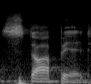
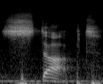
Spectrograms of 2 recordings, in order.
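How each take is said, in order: First: The ending is said as an extra syllable. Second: The ending is a plain t sound. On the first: The speaker calls it wrong. "ele não poderia falar esse E aí" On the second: The speaker calls it right. "Teria que ser stopped, sem pronunciar o E"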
